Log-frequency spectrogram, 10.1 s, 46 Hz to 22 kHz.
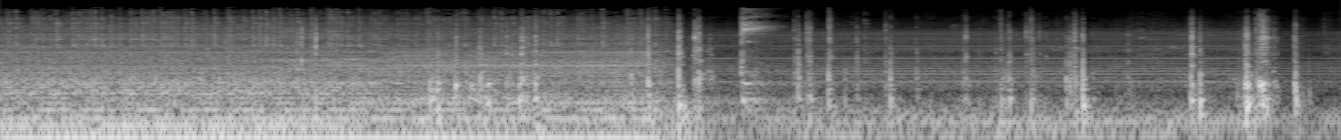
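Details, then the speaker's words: Goodman AC condenser on a no-cooling call, 244 V supply: compressor runs with a loud, harsh labouring drone like rocks in a can for about five seconds, then stops with scattered clicks; system is bone dry, with no refrigerant. "that compressor does not sound good I don't know if y'all can hear that sounds like rocks in a can this system ain't got no gas in it"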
